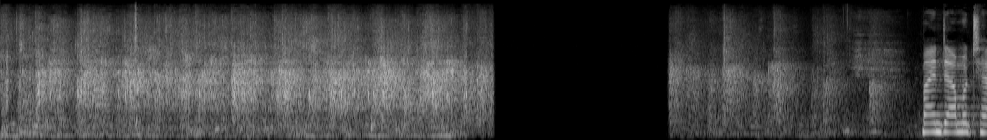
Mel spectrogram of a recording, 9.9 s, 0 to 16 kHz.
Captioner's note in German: Beifall CDU und BÜNDNIS 90/DIE GRÜNEN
